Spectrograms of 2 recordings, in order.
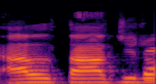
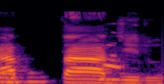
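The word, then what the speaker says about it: التاجر: তার শুরুতে যদি আলিফ লাম আসে তাইলে কি আল তাজিরু হবে নাকি আত্তাজিরু আত্তাজিরুজিরুন আত্তাজিরুজিরু আত্তাজিরু লামটা কি উচ্চারণ হয়েছে নাকি হয়নি হয় নাই হয় নাই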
